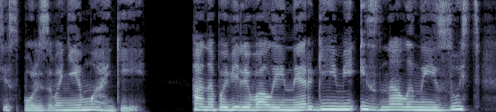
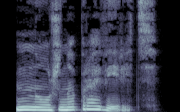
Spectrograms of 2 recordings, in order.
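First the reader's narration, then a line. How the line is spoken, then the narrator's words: Gloomy pronouncement. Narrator (Russian): мрачно изрек Рашид Толедо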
